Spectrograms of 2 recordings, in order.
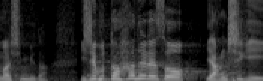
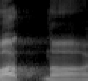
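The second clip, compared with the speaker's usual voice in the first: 맛 lifted up, 나 drawn out and falling; 4 semitones lower, 5 dB louder than usual. Following the Naver dictionary pronunciation guide, rise on 맛, long fall on 나. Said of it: "맛에서 올리고 나에서 내리면서 길게 뺀다".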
